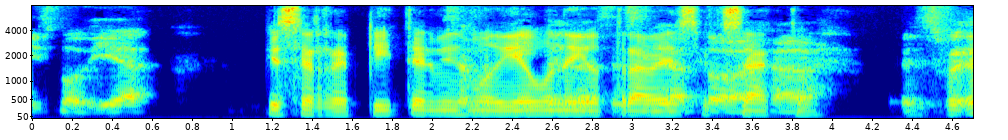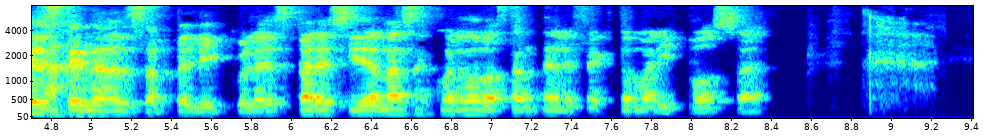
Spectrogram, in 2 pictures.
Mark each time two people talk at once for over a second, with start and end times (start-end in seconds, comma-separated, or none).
2.0-4.0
